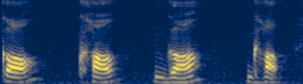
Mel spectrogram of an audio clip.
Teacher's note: এটা একদম জীভের পেছনের অংশ ভেতর থেকে আসে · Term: কন্ঠ ব্যঞ্জন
